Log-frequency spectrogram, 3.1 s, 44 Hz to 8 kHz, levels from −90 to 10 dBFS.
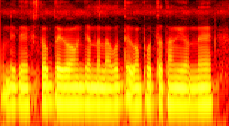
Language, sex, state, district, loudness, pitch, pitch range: Chakma, male, Tripura, Unakoti, -14 LUFS, 115 Hz, 110-115 Hz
